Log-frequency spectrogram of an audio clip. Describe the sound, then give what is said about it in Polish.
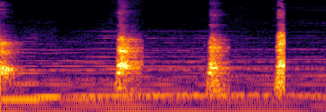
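A small white, shaggy dog named Fifi yaps sharply, three or four short barks spaced about a second apart, clear over a low steady background hum, with no one talking. “Słychać jakiegoś pieska szczekającego.”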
